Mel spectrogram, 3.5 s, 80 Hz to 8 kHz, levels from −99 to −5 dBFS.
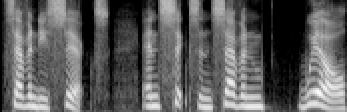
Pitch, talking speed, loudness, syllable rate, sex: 245 Hz, 120 wpm, -18 LUFS, 3.6 syllables/s, female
